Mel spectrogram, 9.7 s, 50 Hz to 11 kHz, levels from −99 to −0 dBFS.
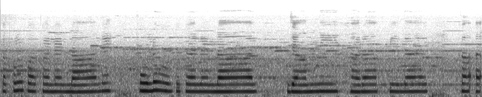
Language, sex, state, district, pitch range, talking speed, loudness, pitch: Hindi, female, Rajasthan, Bikaner, 235-250 Hz, 85 wpm, -14 LUFS, 240 Hz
